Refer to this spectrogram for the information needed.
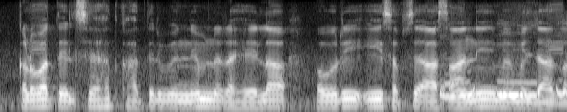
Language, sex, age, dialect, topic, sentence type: Bhojpuri, male, 36-40, Northern, agriculture, statement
